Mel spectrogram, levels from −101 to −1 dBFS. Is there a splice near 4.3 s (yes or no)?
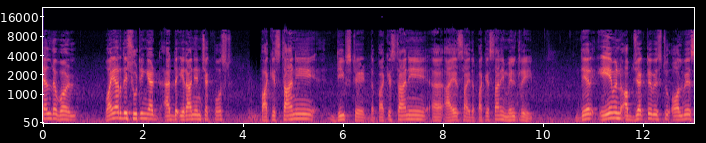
yes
